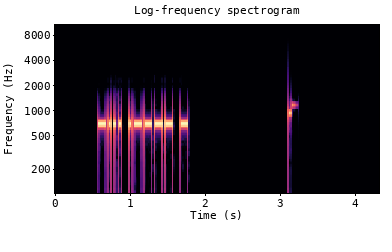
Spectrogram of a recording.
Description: Morse code, heard as a keyed tone, about 36 wpm, 700 Hz. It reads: B1T
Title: Three Challenging Letter-Number Combinations 35wpm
